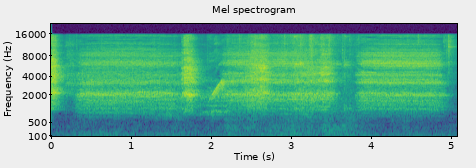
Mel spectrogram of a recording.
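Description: Yellow-headed amazon giving harsh, raspy squawks in long grating bursts, with one brief rising screech partway through.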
